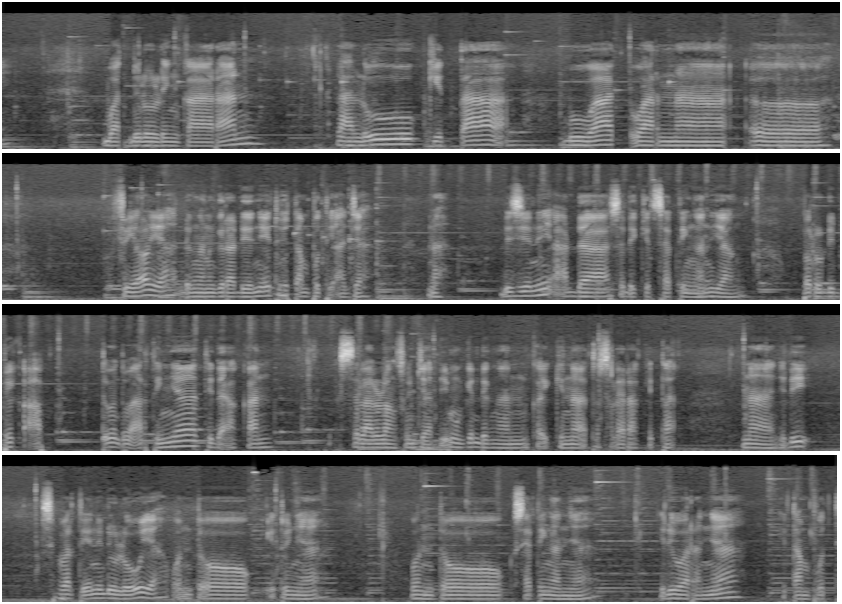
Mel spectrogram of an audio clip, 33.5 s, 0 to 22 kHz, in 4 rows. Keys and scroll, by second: 29.8 ctrl+z.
